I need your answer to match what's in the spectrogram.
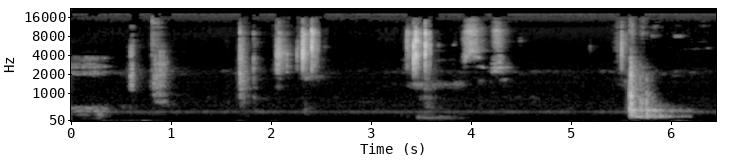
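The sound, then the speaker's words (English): Two dice rolled for a perception check in a tabletop game clatter and tumble in a dice tray, rolling under a phone, in several short, sharp bursts of clicks and knocks, quiet, with a faint steady hum underneath and a heavier thunk near the end. “Oh, they both rolled under my where my phone is covering my dice tray, so this is terrifying.”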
